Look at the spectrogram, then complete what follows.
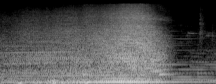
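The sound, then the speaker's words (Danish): The engine of an MT-07 Tracer motorcycle revs up, swelling to a loud, roaring peak about midway before dropping back to a steady low idle. No voices are heard. “Nu hvor den er gjort klar, alt er indstillet, alt er spændt efter, kæden er smurt, der er luft i dækkene, fylde noget benzin på og prøve at komme ud og mærke den her helt fantastiske motor en gang til.”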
